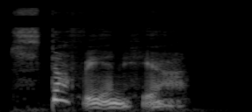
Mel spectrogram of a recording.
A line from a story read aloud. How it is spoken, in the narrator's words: Sophie muttered several times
